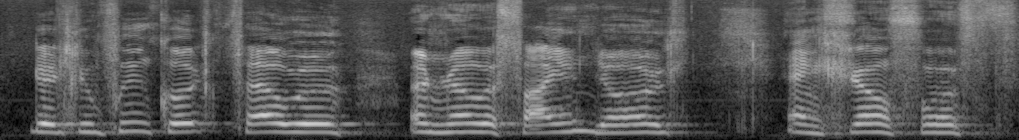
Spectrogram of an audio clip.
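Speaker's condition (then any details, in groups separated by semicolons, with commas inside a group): Cerebral palsy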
